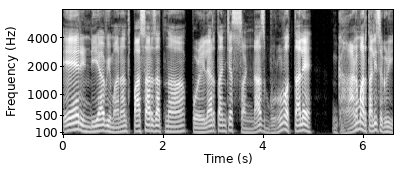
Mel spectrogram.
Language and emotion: Goan Konkani, disgusted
